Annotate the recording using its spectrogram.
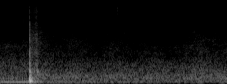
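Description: A single sharp click about a third of a second in, over quiet, steady room noise.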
